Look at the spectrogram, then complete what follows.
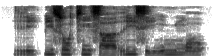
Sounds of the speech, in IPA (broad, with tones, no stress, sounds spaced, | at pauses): r i˨ k͡p i˦ s o˦ t͡s ĩ˦ s aː˨ r i˦ s i˨ ŋ uː˦ m ɔ˦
